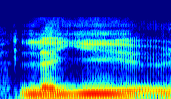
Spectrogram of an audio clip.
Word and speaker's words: Layet: Électroculture et énergie libre, Maxence Laillé et Roland Verlaine pour ce livre Les bienfaits de l'électricité et du magnétisme naturel pour des cultures écologiques. C'est aux éditions Le Courrier du Livre. Laillé, j'appelle le nom de famille, Layet.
